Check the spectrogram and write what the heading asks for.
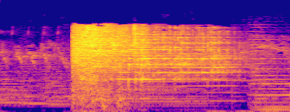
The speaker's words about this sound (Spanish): Preocupados porque Grillo no abría la puerta, decidieron romper una ventana para entrar en el interior de la casa.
